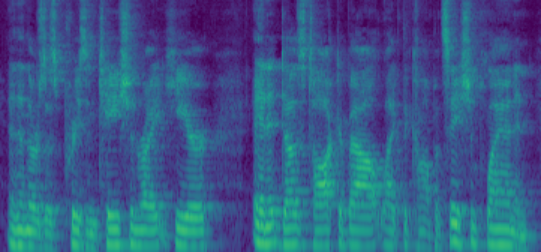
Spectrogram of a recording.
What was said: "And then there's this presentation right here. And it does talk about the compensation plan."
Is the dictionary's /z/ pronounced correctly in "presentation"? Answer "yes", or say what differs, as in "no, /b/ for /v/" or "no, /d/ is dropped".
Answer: yes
